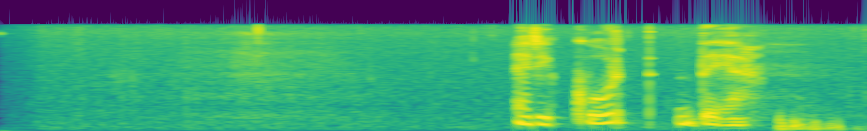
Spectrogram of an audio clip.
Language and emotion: Russian, neutral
